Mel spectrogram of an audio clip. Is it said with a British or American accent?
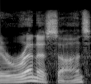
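American. It is said the American English way.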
